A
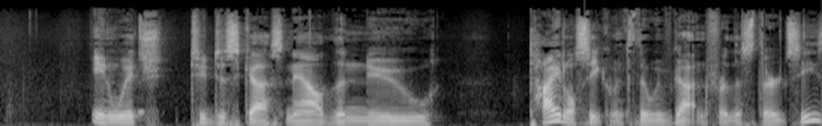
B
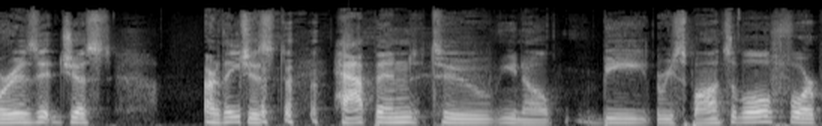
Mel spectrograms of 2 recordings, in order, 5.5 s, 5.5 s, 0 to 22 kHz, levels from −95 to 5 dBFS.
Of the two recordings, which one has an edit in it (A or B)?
B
